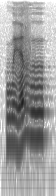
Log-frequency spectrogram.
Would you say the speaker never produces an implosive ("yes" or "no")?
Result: yes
